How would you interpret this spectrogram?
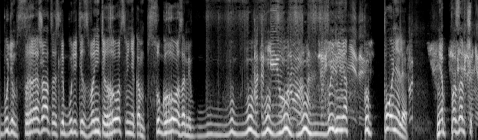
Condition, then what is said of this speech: Stuttering. Потому что у меня дефект речи и имбецил.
